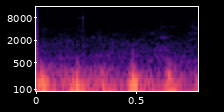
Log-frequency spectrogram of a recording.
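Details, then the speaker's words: Fetal heartbeat on Doppler in a dramatized TV scene (Dead To Me): rapid, soft whooshing thumps. A woman examined after taking mushrooms hears it and learns she is pregnant. "what is it? It's your baby's heartbeat."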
